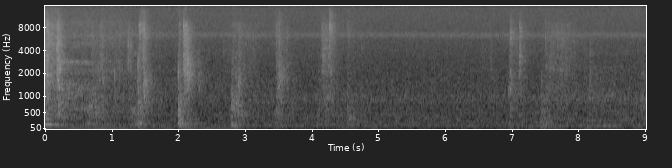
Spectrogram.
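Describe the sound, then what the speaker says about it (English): A door closing inside the old Parramatta Gaol in Australia: several faint, sharp knocks and thuds scattered over a quiet background hiss, with a soft rattle between them. "I'm going to go close the door."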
